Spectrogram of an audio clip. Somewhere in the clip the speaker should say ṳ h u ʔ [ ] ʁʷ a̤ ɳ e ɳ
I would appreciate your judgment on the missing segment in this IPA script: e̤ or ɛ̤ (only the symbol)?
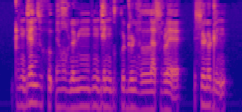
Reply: ɛ̤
